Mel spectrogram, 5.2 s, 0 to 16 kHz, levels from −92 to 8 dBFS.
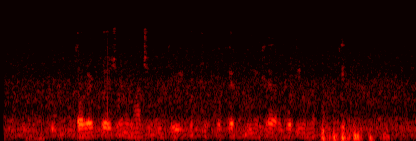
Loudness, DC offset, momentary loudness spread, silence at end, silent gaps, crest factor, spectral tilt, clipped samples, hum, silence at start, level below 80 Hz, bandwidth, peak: -53 LUFS; under 0.1%; 16 LU; 0 s; none; 20 dB; -7.5 dB/octave; under 0.1%; none; 0.05 s; -64 dBFS; 7.6 kHz; -32 dBFS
